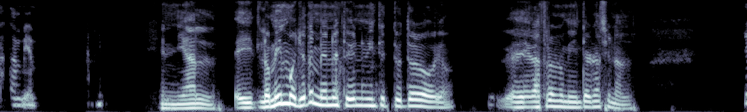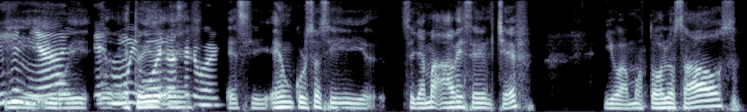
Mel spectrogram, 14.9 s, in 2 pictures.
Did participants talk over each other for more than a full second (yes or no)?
yes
